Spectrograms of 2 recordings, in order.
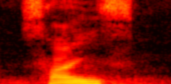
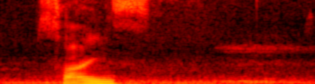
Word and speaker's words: science: Science, when S and C both come together, then mostly C is silent. Science, ascend, and scissors.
